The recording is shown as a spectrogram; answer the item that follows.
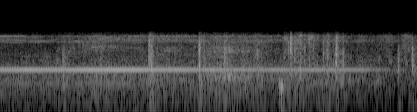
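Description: A faint, steady hum holding one tone, with a few light clicks scattered through it.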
